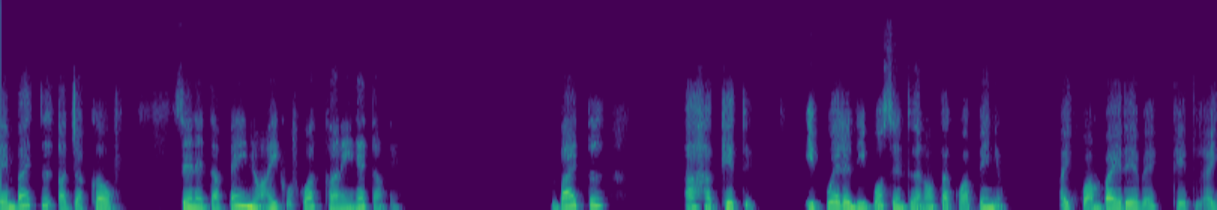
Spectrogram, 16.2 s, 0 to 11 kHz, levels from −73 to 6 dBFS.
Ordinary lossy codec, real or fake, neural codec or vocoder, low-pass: none; fake; codec, 24 kHz, 0.5 kbps, DualCodec; 9.9 kHz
